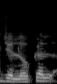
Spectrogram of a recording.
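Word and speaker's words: Zela: लेकिन कल जब हम ये ज़ेला पास, एक्चुअली इसका नाम सेला पास नहीं है, लोग प्रोनाउंस करते हैं सेला पास, बट यहाँ के जो लोकल लोगों ने हमें बताया कि आ जाओ कि ज़ेला पास है।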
